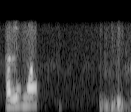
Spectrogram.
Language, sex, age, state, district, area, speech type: Assamese, male, 45-60, Assam, Golaghat, rural, conversation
